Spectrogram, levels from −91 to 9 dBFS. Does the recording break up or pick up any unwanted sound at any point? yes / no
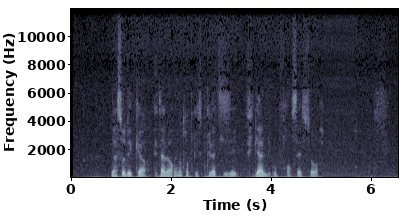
no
